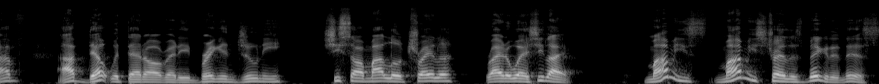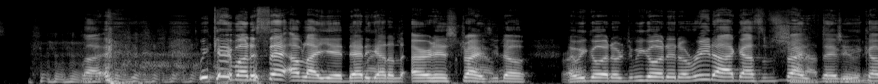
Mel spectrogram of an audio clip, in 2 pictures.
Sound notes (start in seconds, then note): 9.2 Rel laughing; 16.5 laughing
